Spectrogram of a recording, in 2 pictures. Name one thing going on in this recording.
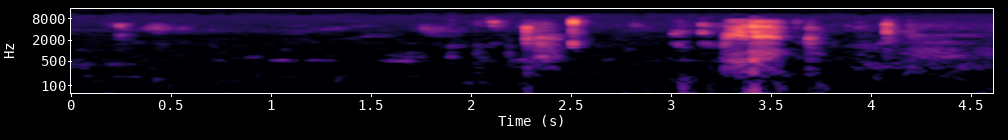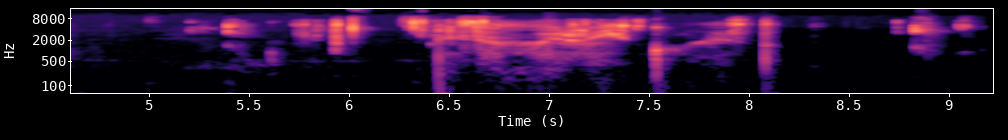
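A woman squeezes a gummy candy between her fingers with a faint sticky squish.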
